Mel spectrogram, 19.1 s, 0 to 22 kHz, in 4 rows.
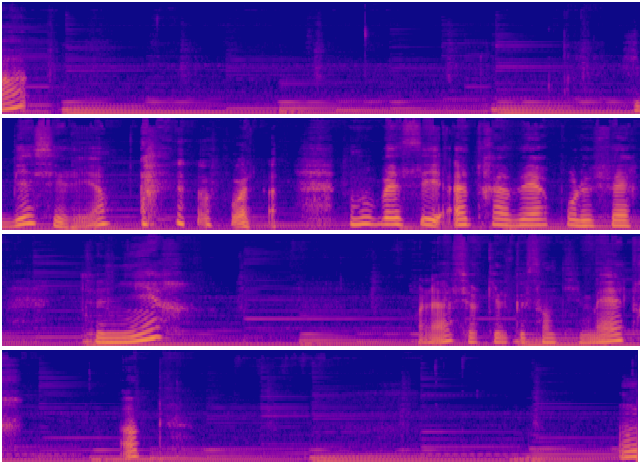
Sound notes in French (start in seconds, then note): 5.8 rires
